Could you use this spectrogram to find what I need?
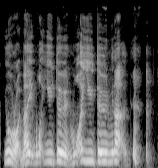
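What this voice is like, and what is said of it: Put-on British accent. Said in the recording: “she just starts doing a completely different British accent”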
